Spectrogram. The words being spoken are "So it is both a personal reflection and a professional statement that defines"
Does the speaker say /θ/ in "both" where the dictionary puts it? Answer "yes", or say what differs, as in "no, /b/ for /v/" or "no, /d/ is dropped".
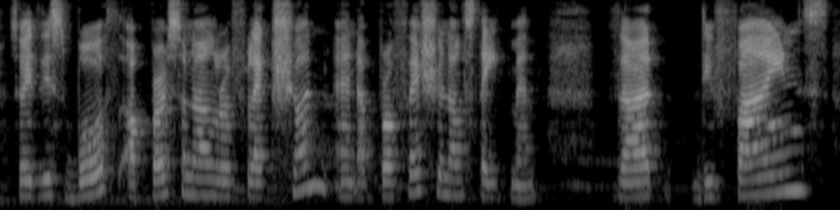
yes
